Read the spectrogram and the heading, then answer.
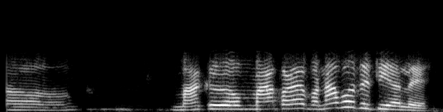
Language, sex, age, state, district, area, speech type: Assamese, female, 45-60, Assam, Kamrup Metropolitan, urban, conversation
